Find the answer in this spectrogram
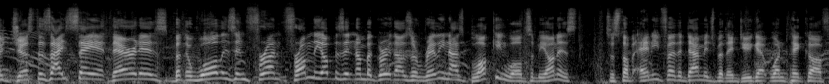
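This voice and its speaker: Over background music, a man talks at a very fast pace in an excited, energetic tone with very wide pitch swings. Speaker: esports shoutcaster. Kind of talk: play-by-play shoutcast. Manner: fast, excited, energetic.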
